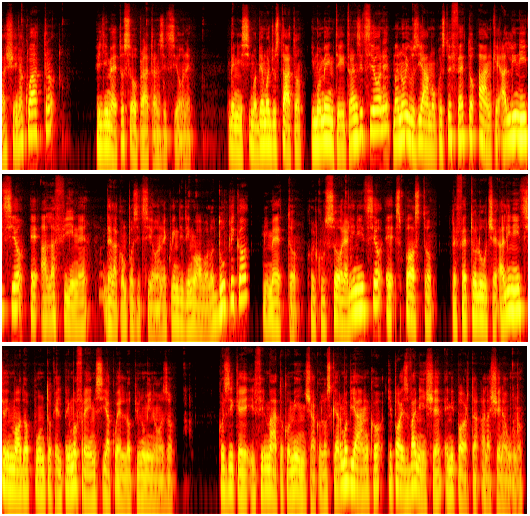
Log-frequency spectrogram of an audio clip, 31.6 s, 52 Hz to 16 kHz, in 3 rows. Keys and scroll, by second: 14.9 super+d.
